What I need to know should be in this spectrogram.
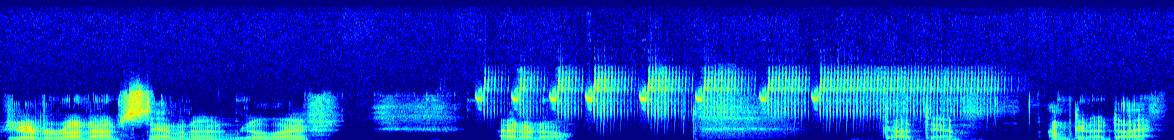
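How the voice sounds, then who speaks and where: His voice is low-pitched and gravelly, pushed and bright, fairly quick and fairly even in intonation. A young let's-play host, he comments casually on a roleplaying game while playing, thinking aloud and making fun of his own mistakes.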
